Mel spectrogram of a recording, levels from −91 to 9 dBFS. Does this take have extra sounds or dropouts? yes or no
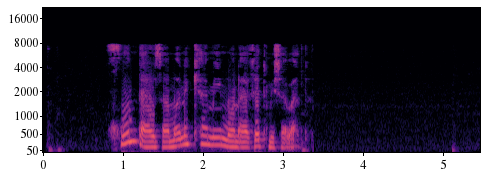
no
